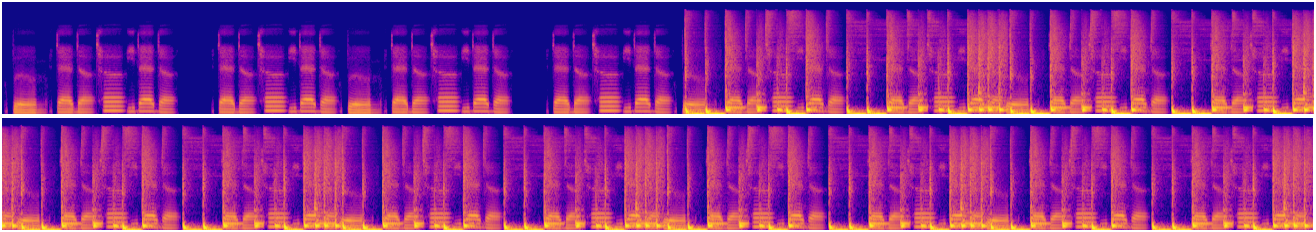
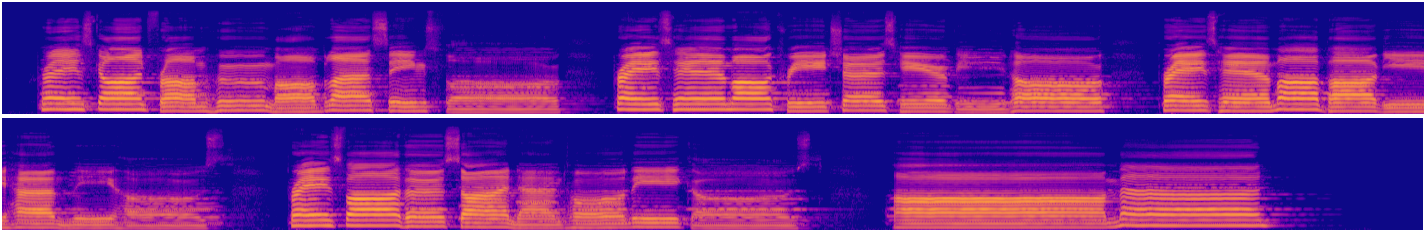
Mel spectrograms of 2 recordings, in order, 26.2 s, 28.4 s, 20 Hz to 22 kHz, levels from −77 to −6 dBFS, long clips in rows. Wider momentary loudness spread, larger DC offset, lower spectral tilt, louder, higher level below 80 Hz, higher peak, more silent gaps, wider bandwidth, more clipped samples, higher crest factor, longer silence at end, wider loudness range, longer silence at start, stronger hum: about the same, 13 LU vs 13 LU; neither; about the same, -5.5 dB/octave vs -4.5 dB/octave; first, -17 LUFS vs -22 LUFS; first, -20 dBFS vs -72 dBFS; first, 0 dBFS vs -4 dBFS; first, 1.77-2.09 s, 5.12-5.44 s vs none; about the same, 17 kHz vs 16 kHz; neither; about the same, 16 dB vs 18 dB; second, 0 s vs 1.45 s; first, 11 LU vs 5 LU; second, 0.1 s vs 0.35 s; neither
